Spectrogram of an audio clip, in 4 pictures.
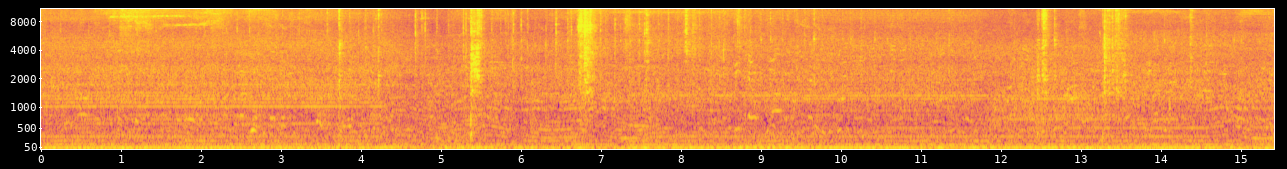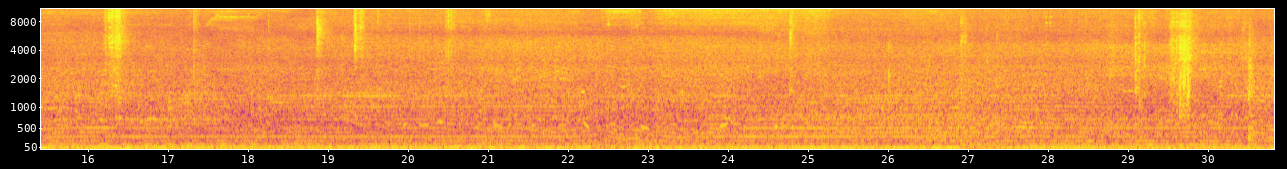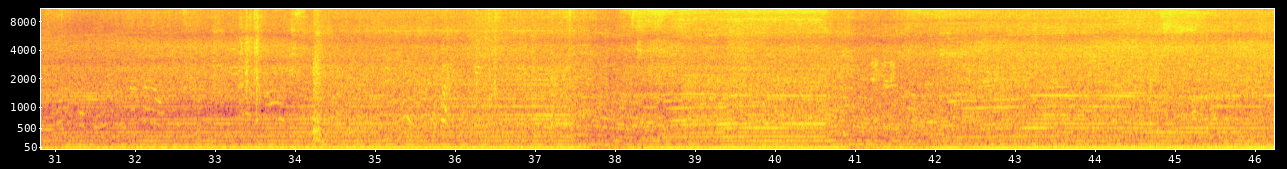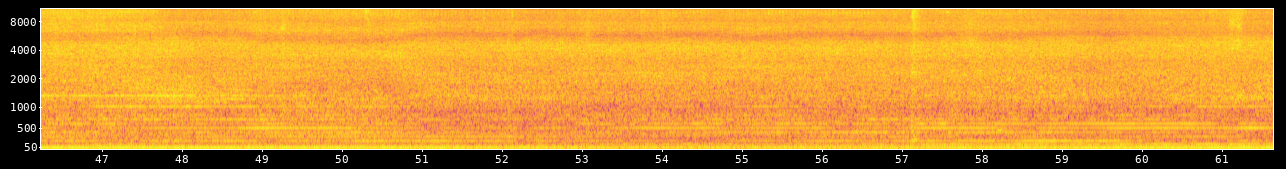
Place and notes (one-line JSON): {"date": "2011-06-17 11:27:00", "description": "Brussels, Place de Moscou, Real Democracy Now Camp, unmounting the camp.", "latitude": "50.83", "longitude": "4.35", "altitude": "46", "timezone": "Europe/Brussels"}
